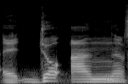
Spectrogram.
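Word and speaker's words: JoAnn: A suonarlo saranno la Stuttgarter Philharmoniker diretta da Joanne Faletta. Lo dico spezzato perché effettivamente il suo nome si scrive con la A in mezzo maiuscola, che è una cosa che non ho mai visto in vita mia.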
